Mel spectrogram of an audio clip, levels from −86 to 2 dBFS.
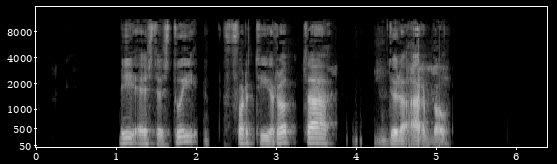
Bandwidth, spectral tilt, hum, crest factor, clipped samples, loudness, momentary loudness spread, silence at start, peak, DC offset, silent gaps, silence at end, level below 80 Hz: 11.5 kHz; -4 dB/octave; none; 24 dB; under 0.1%; -24 LUFS; 16 LU; 1.05 s; -4 dBFS; under 0.1%; 2.23-2.27 s, 3.90-3.95 s, 4.10-4.19 s; 1.25 s; -58 dBFS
